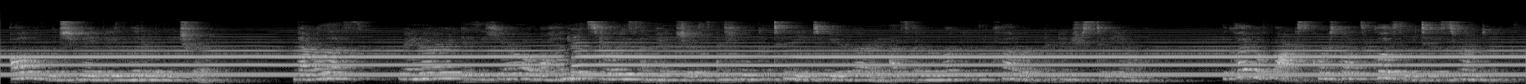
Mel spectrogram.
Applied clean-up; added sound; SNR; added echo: none; Wind instrument, woodwind instrument; -3 dB; reverberation time 1.0 s.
